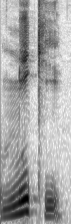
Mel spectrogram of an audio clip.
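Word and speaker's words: mihi: The other option is to pronounce it like a K. So Miki Nikil, they are both correct.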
